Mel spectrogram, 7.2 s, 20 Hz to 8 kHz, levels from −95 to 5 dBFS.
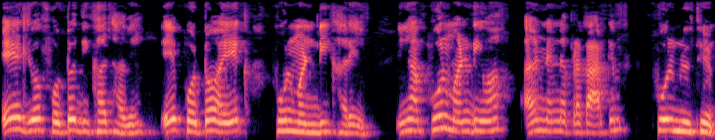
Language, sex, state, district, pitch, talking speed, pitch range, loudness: Chhattisgarhi, male, Chhattisgarh, Rajnandgaon, 215 Hz, 185 wpm, 195-230 Hz, -15 LUFS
